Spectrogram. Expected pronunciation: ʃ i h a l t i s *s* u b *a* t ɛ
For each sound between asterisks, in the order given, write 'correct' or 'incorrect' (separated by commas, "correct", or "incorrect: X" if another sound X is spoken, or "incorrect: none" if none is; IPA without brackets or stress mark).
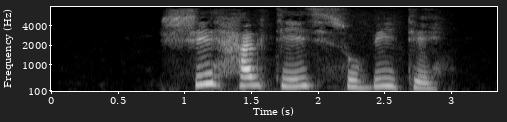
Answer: correct, incorrect: i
